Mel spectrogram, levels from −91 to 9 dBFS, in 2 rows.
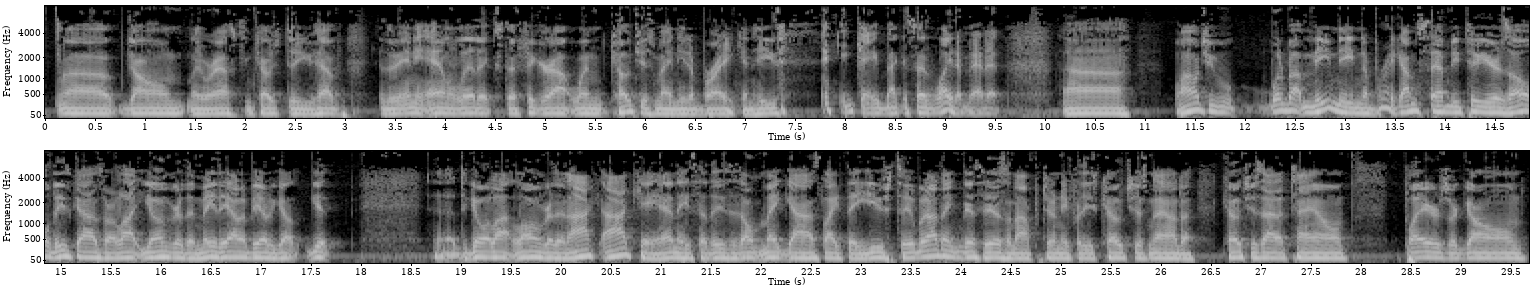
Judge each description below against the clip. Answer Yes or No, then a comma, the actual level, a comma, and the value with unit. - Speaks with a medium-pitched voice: No, very low, 90 Hz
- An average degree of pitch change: Yes, average, 3.3 semitones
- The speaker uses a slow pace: No, fast, 205 wpm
